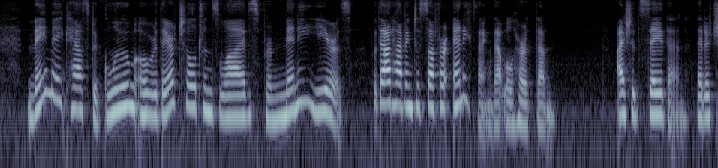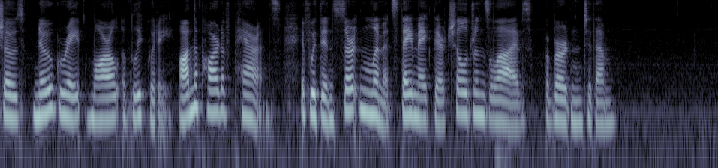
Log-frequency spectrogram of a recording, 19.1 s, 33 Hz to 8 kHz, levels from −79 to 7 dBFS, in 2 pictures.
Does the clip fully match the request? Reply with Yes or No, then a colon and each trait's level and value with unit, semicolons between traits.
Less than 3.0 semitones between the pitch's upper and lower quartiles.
No: average, 4.7 semitones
